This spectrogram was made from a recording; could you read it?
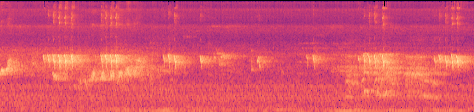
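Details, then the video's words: Yellow-vented bulbul song meant to provoke other birds into quick agitation: liquid, chattering phrases repeat in clusters, bright and warbling, with a constant hissing background. "Suara pancingan burung trucukan agar cepat emosi"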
